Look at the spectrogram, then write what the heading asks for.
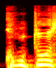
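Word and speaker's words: Qonto: Choisissez Contau, ça s'écrit Q O N T O pour vous lancer.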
